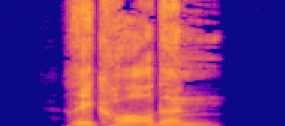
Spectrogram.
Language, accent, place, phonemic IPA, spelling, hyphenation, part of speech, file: German, Germany, Berlin, /ʁeˈkɔʁdən/, Rekorden, Re‧kor‧den, noun, De-Rekorden.ogg
- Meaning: dative plural of Rekord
